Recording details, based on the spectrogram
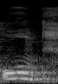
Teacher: तो ओम बोलने में थोड़ा सा समय लगा, थोड़ी सी दूरी लगी, तो उसे हम प्लुत कहते हैं, जिसमें थोड़ा सा समय लग जाता है बोलने में, थोड़ी दूरी, 3 मात्रा का इसे कहा जाता है, इसे हम प्लुत कहते हैं।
